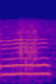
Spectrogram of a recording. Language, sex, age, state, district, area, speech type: Manipuri, female, 30-45, Manipur, Tengnoupal, rural, conversation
